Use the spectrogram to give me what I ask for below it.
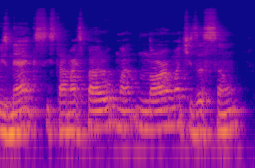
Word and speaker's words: SMACSS: Bom, o ISMA CSS, na verdade se pronuncia SMAX, ele é uma abreviação para Scalable Modular Architecture for CSS, que é uma arquitetura escalável e modular para CSS.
